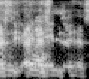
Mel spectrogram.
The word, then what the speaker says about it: Estes: Yeah, Estee. Estee Park. Estee. We got corrected Estee. when we went Not- to Colorado. Not rhymes with testy.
